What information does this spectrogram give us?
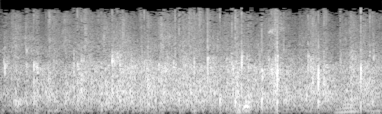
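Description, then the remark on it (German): Steady audience applause fills the whole stretch, a dense patter of many hands clapping at a fairly loud, even level without any voices. The warm applause is given as thanks to the speakers after a presentation. “Ihr kriegt jetzt einen warmen Applaus.”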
